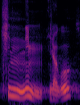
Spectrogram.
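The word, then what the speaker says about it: כִּנִּים: 여기 이의 히브리식 발음이 켄이고요, 복수 형태로 킨님이라고 적혀 있습니다.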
